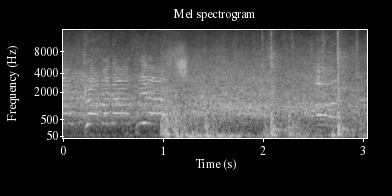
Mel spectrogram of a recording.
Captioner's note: referee pounding fist; body thudding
